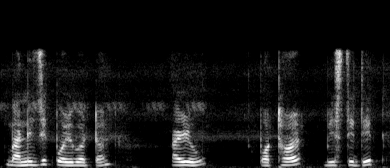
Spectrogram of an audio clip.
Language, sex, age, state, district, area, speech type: Assamese, female, 18-30, Assam, Charaideo, urban, spontaneous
